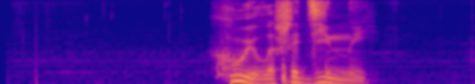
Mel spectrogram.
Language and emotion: Russian, angry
